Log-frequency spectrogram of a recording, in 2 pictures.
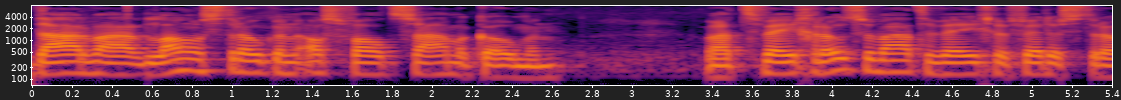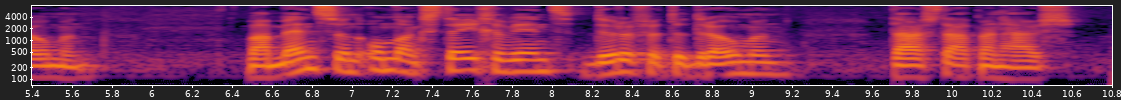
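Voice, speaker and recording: This man uses an ordinary speaking voice, talking fairly slowly with ordinary pitch variation. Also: fairly high pitch for a man. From Netherlands, Gorinchem. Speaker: youth care worker and spoken word poet. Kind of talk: casual chat.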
